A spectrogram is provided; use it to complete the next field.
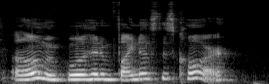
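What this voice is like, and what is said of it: Silly put-on voice. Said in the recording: “That voice... This is my silly voice.”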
